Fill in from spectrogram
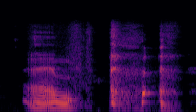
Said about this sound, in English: I'm better, but I'm still not over this stupid cough, as you can hear, which is really irritating.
